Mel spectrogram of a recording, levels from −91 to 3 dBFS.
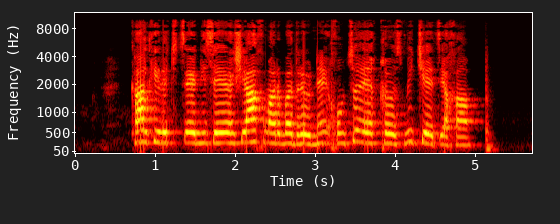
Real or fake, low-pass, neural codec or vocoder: real; 9.9 kHz; none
